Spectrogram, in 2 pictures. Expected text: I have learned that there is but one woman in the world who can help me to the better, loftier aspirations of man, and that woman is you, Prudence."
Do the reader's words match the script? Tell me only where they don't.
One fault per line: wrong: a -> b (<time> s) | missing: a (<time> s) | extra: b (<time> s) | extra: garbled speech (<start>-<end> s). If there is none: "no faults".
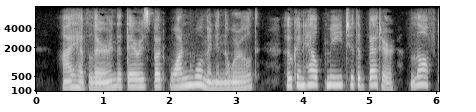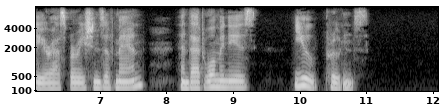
no faults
